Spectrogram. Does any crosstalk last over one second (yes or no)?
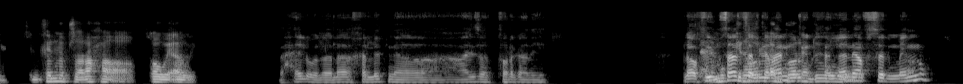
yes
